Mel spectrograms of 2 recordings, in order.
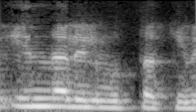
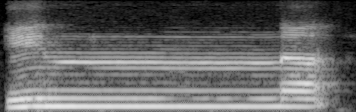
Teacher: pronounce meem and noon mushaddad, meem with the shadda sign and noon with the shadda sign, with nasal sound, with gunna, about 2 counts · It's not inna lil muttaqina, because noon with a shadda here, noon mushaddad, noon with a tashdeed, it requires 2 counts nasal sound. Inna, like that.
